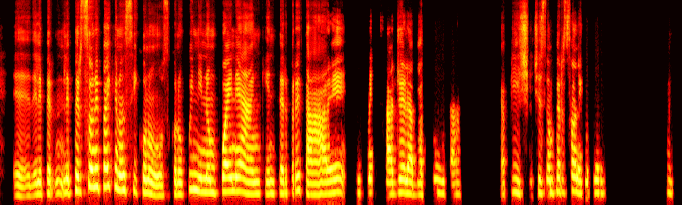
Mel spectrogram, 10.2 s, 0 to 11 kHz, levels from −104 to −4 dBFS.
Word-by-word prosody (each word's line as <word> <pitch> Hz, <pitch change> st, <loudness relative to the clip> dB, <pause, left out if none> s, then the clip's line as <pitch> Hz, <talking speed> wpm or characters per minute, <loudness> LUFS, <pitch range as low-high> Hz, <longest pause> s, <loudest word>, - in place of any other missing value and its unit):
ehm 160 Hz, -1 st, -6 dB
delle 180 Hz, +3 st, -1 dB
per 190 Hz, 0 st, -2 dB
le 205 Hz, +2 st, -1 dB
persone 250 Hz, +8 st, +5 dB
poi 300 Hz, 0 st, +4 dB
che 300 Hz, -, 0 dB
non 245 Hz, -2 st, +5 dB
si 240 Hz, -1 st, -7 dB
conoscono, 185 Hz, -3 st, 0 dB
quindi 245 Hz, +3 st, +1 dB
non 210 Hz, -2 st, +1 dB
puoi 225 Hz, +1 st, +5 dB
neanche 190 Hz, -4 st, +1 dB
interpretare 190 Hz, -1 st, 0 dB, 0.3 s
il 205 Hz, -1 st, -12 dB
messaggio 200 Hz, -1 st, -1 dB
e -, -, +3 dB
la 195 Hz, -2 st, +4 dB
battuta, 180 Hz, 0 st, -8 dB, 0.6 s
capisci. 205 Hz, -, -6 dB
Ci -, -, -3 dB
sono 205 Hz, +1 st, -3 dB
persone 215 Hz, 0 st, -1 dB
che 185 Hz, -, -7 dB
tu 205 Hz, -, -3 dB, 1.0 s
Mh. 200 Hz, -3 st, -12 dB
200 Hz, 160 wpm, -22 LUFS, 185-220 Hz, 1.0 s, persone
